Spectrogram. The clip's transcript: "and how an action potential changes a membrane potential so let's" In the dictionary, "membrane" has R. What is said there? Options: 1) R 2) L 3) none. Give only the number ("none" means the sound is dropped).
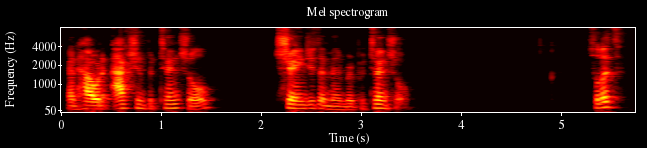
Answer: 3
